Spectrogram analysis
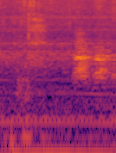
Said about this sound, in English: my dog is barking. Yes, she really is. I can hear it.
